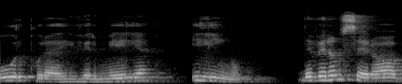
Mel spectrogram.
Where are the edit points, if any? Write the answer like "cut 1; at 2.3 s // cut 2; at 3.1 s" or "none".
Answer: cut 1; at 2.9 s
